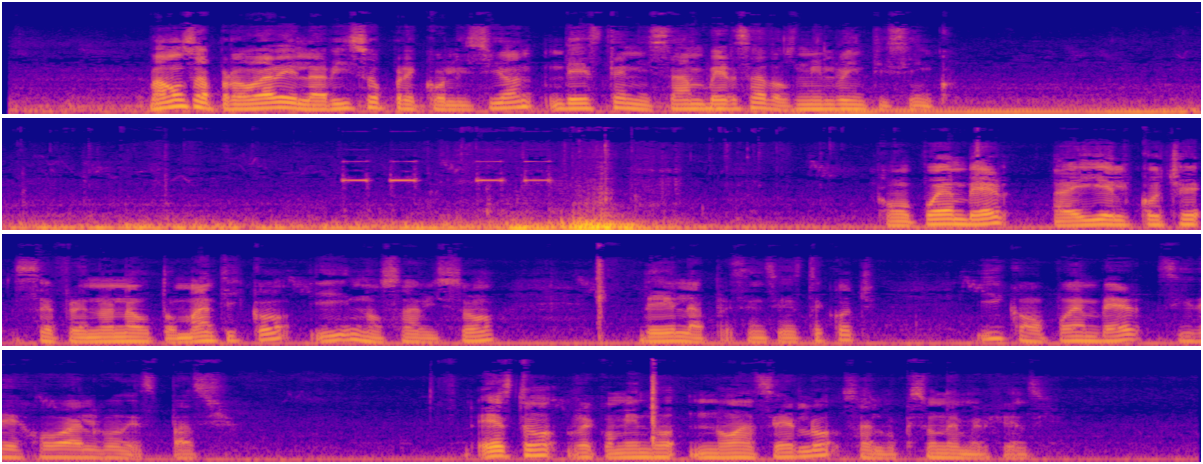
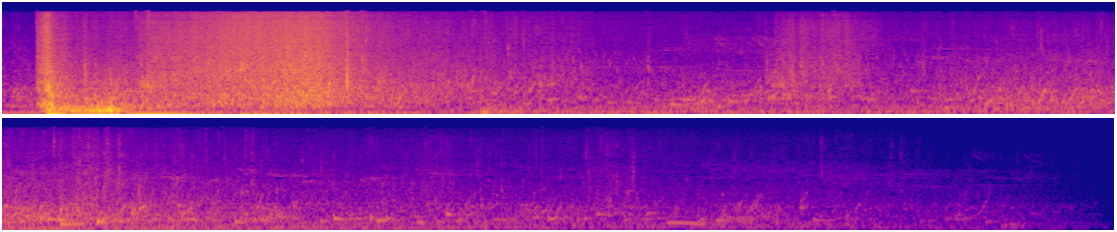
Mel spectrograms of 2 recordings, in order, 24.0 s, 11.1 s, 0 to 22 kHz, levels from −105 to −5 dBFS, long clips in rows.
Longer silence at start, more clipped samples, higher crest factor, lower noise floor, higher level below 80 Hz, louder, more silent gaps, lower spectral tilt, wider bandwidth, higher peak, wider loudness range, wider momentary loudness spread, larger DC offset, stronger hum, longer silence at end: about the same, 0.05 s vs 0 s; neither; about the same, 22 dB vs 26 dB; second, -54 dBFS vs -74 dBFS; first, -38 dBFS vs -48 dBFS; second, -33 LUFS vs -29 LUFS; neither; first, -6.5 dB/octave vs -3.5 dB/octave; about the same, 16 kHz vs 16.5 kHz; about the same, -10 dBFS vs -8 dBFS; second, 8 LU vs 24 LU; second, 18 LU vs 26 LU; neither; neither; second, 0.05 s vs 1.95 s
